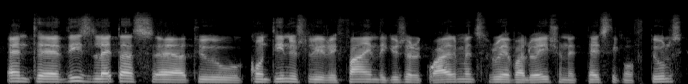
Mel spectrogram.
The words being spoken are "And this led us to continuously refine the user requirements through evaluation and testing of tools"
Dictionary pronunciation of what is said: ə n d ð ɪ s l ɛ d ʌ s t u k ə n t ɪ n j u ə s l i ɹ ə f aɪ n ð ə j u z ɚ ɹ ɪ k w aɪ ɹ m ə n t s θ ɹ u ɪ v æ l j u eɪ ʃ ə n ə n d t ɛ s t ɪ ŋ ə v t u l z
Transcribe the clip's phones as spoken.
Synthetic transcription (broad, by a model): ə n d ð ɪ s l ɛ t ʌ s t u k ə n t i n j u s l i ɹ ə f aɪ n ð ə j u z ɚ ɹ ɪ k w aɪ ɹ m ə n t s θ ɹ u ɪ v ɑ l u eɪ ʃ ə n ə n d t ɛ s t ɪ ŋ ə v t u l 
